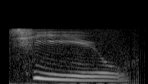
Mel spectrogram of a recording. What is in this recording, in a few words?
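"ciu4", Cantonese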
